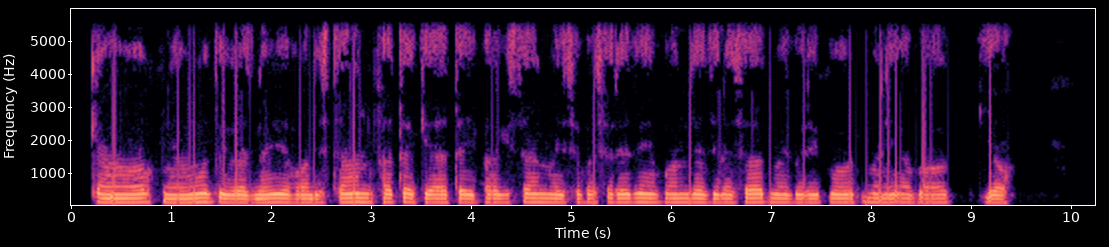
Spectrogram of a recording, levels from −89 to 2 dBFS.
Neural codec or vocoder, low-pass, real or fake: none; 5.4 kHz; real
